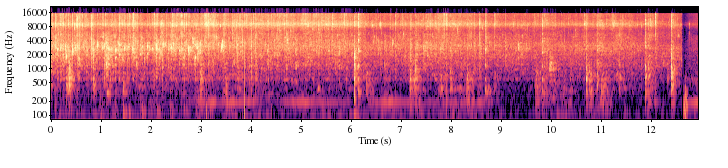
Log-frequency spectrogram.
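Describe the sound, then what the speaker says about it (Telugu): Onions frying in a pan for Nellore fish curry, a loud continuous sizzle close by with occasional clinks and stirring scrapes, a low steady hum running beneath and no talk. "అలానే ఆనియన్స్ కూడా వేసుకోవాలి"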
